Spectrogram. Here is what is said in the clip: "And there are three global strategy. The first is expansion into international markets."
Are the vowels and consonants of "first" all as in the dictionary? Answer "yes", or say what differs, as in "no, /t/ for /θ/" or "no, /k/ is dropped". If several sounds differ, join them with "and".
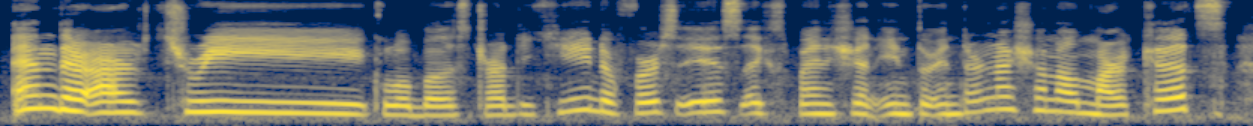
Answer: yes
